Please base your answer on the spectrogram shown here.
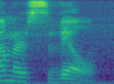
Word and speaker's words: Summersville: Summers s Summers uh V is when you when you touch the lower lip so Summersville and then West West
